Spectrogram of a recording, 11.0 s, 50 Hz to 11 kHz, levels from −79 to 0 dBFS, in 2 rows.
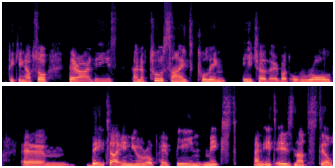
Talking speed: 145 wpm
